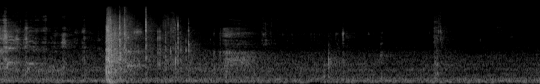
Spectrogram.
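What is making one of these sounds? Crisp tortilla chips crunch as a young woman bites and chews.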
